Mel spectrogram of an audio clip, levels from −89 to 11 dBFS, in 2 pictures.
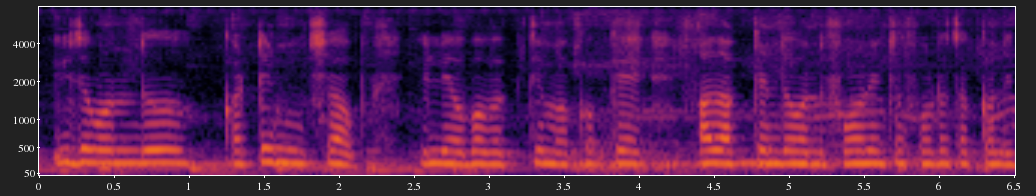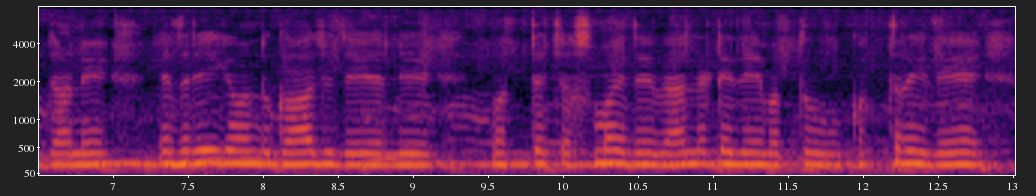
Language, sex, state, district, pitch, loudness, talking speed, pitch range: Kannada, male, Karnataka, Bellary, 210 Hz, -28 LUFS, 125 wpm, 200-220 Hz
